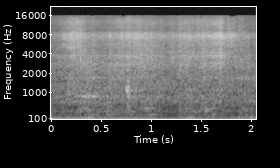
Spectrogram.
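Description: Low rumble of wind and handling noise on the camera's microphone as the camera is carried into a narrow rock crevice, with a faint rustling haze above it.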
